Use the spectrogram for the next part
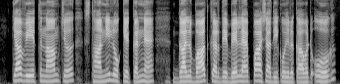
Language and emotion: Dogri, fearful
